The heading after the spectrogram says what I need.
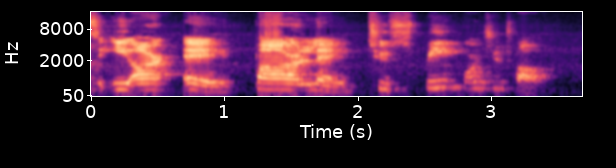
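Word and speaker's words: parler: I want you to take into account the pronunciation of this er indeed this is not parlor which is what I might want to say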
